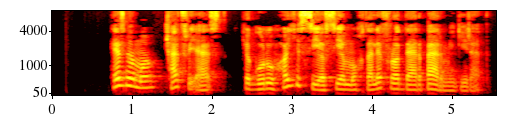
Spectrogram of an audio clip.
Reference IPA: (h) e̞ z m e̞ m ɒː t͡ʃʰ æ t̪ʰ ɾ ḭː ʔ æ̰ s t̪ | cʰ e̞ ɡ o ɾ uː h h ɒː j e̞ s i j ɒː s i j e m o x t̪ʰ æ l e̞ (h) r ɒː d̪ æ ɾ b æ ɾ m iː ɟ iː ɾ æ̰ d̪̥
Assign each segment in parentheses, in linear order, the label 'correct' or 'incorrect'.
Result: correct, incorrect: f

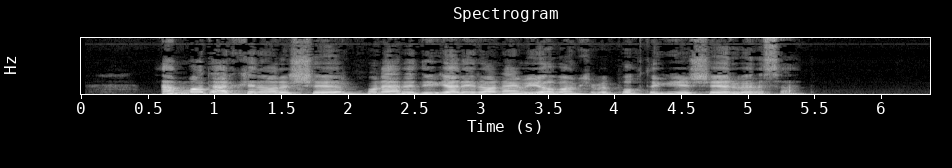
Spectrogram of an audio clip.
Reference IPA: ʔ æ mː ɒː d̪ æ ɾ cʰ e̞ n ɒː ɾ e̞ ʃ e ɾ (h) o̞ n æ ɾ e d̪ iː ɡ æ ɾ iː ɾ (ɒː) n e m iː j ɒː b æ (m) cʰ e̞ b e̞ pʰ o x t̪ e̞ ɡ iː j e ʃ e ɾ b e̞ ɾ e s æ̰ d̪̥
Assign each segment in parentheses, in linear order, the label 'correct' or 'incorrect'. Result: correct, correct, correct

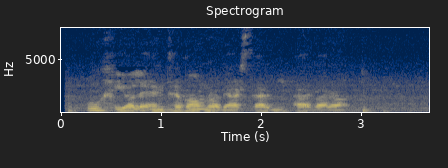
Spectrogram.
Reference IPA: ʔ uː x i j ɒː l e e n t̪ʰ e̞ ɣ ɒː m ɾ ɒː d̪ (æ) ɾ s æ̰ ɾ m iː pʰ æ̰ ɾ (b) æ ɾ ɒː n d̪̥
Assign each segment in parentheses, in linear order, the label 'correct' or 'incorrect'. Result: correct, incorrect: v

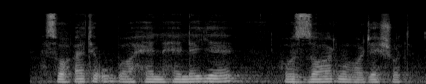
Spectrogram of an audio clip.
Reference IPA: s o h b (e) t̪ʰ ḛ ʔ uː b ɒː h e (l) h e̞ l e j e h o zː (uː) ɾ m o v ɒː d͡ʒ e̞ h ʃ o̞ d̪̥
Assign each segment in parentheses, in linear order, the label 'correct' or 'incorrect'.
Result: incorrect: æ, correct, incorrect: ɒː

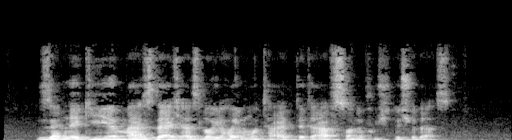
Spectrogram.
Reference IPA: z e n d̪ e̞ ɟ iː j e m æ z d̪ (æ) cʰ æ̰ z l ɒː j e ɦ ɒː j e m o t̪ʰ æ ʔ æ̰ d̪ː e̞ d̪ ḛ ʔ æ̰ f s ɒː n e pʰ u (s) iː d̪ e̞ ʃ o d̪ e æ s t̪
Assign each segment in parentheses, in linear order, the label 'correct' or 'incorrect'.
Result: correct, incorrect: ʃ

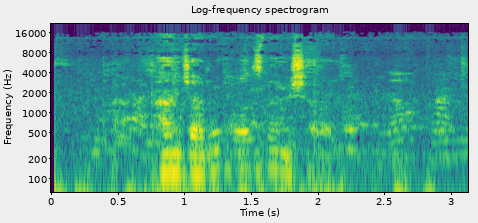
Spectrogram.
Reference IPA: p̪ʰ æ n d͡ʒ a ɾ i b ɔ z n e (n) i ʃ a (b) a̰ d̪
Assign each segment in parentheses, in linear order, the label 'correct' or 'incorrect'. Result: incorrect: m, incorrect: v

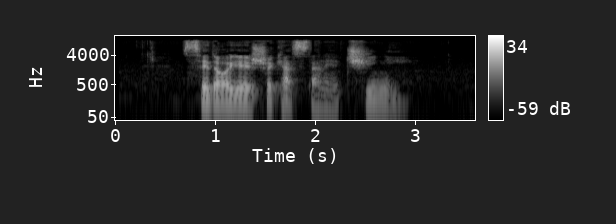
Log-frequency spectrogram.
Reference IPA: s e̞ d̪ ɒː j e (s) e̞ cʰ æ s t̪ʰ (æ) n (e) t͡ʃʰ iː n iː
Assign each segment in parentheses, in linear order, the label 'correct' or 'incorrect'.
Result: incorrect: ʃ, correct, correct

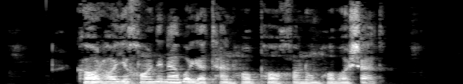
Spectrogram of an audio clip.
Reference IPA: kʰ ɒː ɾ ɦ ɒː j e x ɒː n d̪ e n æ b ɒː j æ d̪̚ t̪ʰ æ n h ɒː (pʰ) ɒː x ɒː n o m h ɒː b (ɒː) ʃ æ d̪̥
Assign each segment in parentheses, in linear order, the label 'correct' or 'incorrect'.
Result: correct, correct

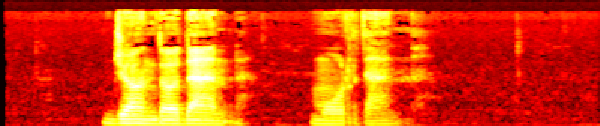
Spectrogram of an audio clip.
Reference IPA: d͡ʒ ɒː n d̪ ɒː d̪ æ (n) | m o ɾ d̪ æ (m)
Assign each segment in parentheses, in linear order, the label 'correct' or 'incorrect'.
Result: correct, incorrect: n

